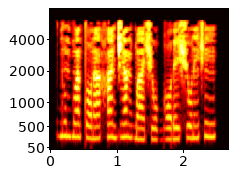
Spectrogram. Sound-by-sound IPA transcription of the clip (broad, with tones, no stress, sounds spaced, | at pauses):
d ũ˦ b ã˦ t ɔ˧ ɾ ã˧ h ã˦ d͡ʒ ã˦ ɡ͡b ã˧ ʃ o˧ ɡ ɔ˧ ɾ e˦ ʃ o˧ ɾ ĩ˦ ʃ ĩ˦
